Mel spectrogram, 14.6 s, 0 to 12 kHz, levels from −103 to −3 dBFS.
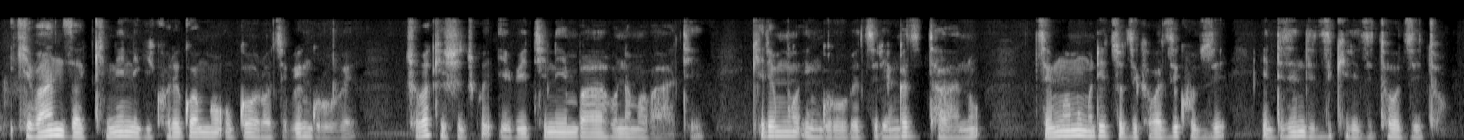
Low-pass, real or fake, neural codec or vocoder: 7.2 kHz; real; none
